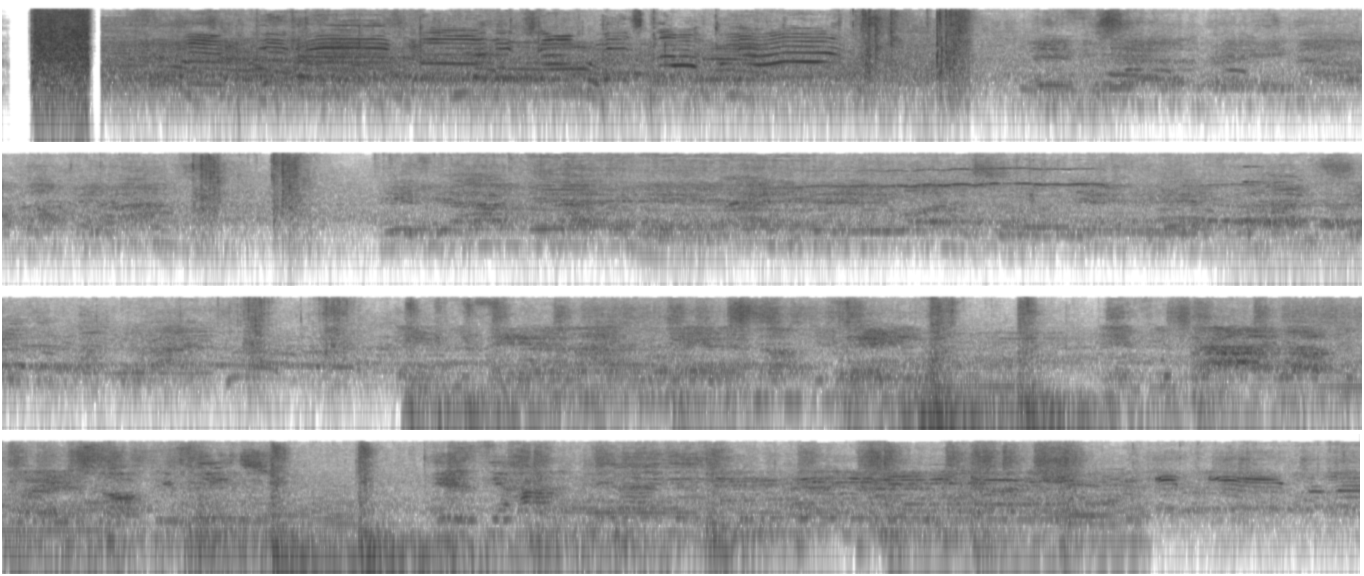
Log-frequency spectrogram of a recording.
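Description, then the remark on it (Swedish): A large football crowd of City fans sings a chant together, a version of the old British song If You're Happy and You Know It with words like 'if you love City, clap your hands', with rhythmic hand clapping and loud cheering. The roaring, echoing voices fill the whole stretch, swelling louder toward the end. “Och då har de gjort någon ny version på det här med typ om du älskar City, klappa dina händer och så vidare.”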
